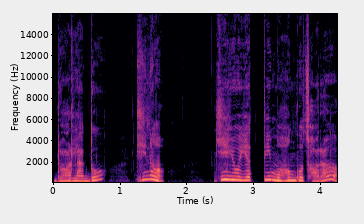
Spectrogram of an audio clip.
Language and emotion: Nepali, fearful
